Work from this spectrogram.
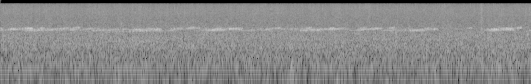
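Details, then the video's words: Frogs calling beside a forest river: a continuous high, rapid trilled chorus of pulsed notes pulsing in short bursts, layered over the constant hiss of flowing water. "River and Frogs sleep sounds"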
